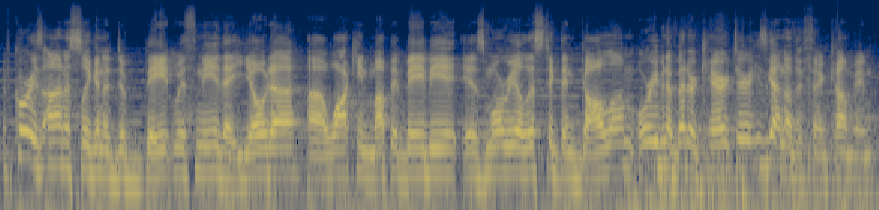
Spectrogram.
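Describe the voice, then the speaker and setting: A man's voice: a little high, brisk, hardly any pauses, a bit bright, faint music behind. Brash sarcastic young-sounding man. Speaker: comedy debater. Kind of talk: scripted comedic argument.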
